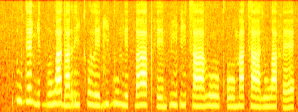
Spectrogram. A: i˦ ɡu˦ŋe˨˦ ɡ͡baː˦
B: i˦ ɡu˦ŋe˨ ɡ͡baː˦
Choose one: B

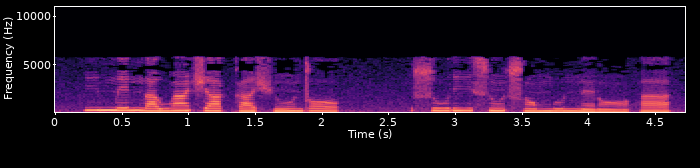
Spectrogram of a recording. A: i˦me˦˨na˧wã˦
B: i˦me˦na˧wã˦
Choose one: B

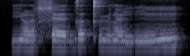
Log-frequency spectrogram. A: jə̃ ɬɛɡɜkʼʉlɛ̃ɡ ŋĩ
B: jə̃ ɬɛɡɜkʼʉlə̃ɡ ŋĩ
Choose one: A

